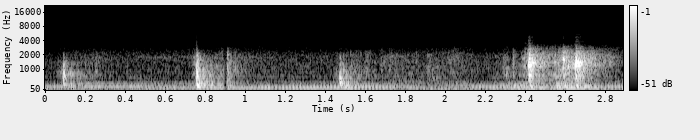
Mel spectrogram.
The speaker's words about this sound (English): Ain't you going to open the door? Yeah.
